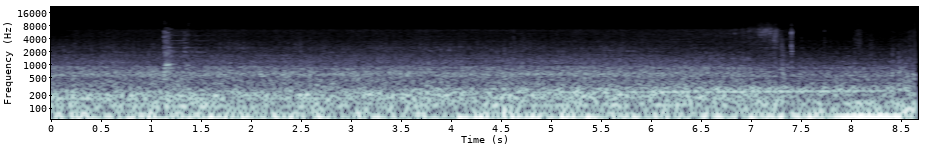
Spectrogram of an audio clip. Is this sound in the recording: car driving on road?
yes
